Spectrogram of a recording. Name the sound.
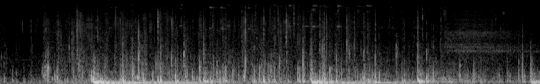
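horse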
